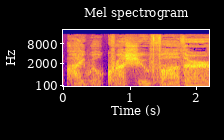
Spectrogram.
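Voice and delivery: hushed villain threat; menacing whisper. Pretend. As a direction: whisper it like a barbarian warlord. Joking menacing letter voice-over.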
